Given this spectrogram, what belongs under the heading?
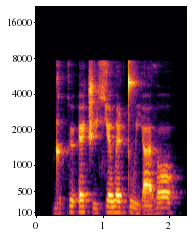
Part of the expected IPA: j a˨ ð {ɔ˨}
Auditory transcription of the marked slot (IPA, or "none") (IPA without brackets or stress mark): ɔ˦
